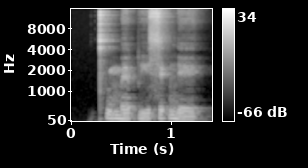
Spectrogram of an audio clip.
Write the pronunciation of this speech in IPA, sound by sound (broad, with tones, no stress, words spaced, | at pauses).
kʰṵ˦˨mɛ˨pi˨ sɪ˦ʔne˨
